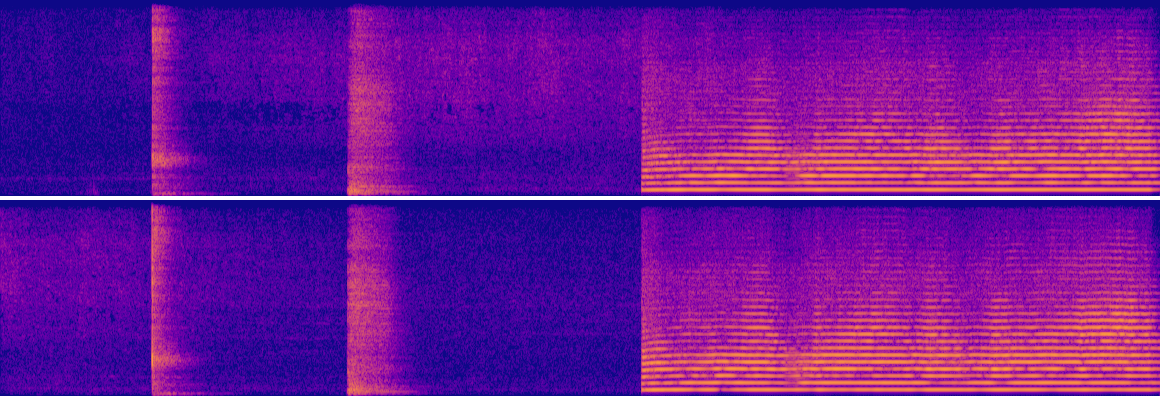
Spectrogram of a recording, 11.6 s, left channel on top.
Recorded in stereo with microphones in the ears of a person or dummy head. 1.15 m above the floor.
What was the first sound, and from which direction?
A crack, 55° right (ahead or behind).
